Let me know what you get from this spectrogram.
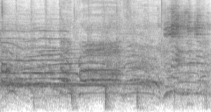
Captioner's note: crowd cheers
